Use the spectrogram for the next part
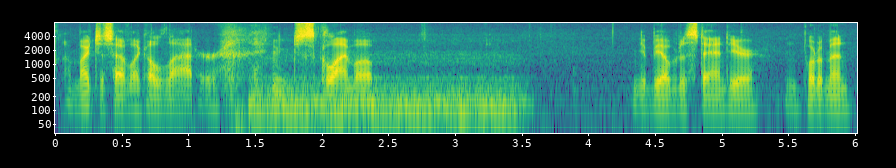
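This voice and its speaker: A channel host gives casual let's-play commentary, thinking aloud about his gameplay and chuckling now and then while he has hiccups. His voice is fairly low and sharp, with fairly even intonation at normal speed and slight background noise.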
